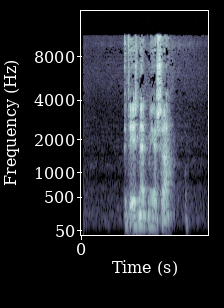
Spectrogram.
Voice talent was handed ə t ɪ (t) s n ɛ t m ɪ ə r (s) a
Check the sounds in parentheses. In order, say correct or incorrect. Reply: incorrect, correct

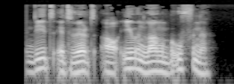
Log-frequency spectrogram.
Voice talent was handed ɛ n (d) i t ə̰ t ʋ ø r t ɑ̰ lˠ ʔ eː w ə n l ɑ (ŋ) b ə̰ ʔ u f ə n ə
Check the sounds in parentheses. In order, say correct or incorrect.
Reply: correct, correct

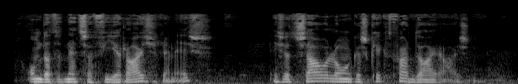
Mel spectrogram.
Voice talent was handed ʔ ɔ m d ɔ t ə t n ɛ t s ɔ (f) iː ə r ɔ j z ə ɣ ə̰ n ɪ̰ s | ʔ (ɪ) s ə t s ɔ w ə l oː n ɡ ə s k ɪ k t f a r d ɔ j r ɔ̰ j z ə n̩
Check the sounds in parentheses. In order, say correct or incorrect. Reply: correct, correct

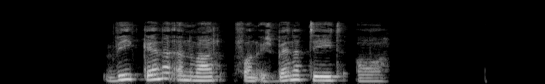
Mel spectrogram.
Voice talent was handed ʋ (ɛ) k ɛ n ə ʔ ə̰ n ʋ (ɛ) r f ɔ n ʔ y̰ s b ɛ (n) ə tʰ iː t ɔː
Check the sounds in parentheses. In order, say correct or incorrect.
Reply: incorrect, incorrect, correct

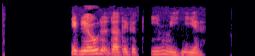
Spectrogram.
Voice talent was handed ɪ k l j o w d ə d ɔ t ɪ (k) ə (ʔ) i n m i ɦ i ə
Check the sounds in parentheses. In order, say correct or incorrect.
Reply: correct, incorrect

